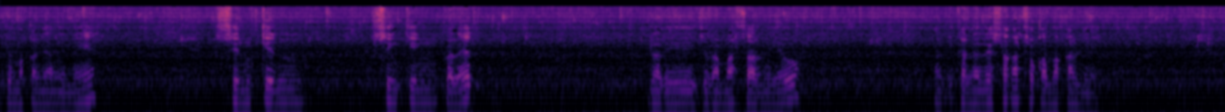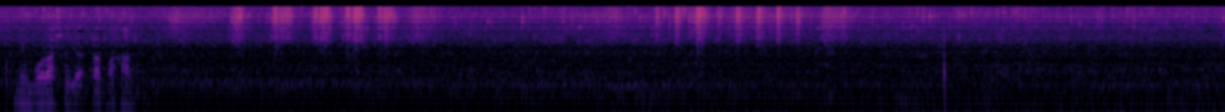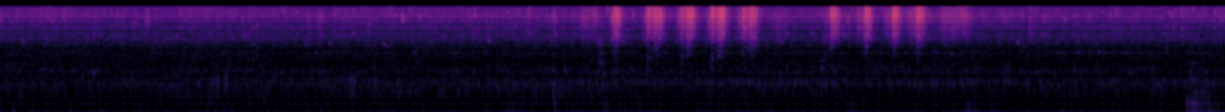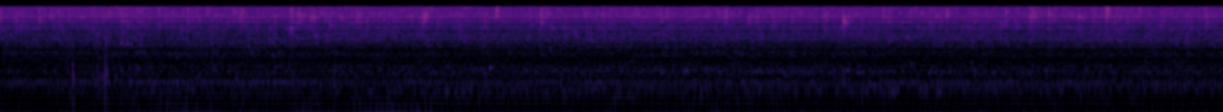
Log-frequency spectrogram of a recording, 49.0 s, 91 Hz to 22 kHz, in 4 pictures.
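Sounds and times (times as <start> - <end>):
air pump and filter hum: 0.0 - 48.9
aquarium air stone bubbling: 0.0 - 48.9.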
